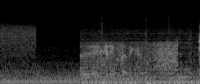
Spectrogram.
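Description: Light aircraft's piston engine droning steadily in cruise, heard in the cockpit through the headset intercom. Faint, muffled voices come in under it from about a second in.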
